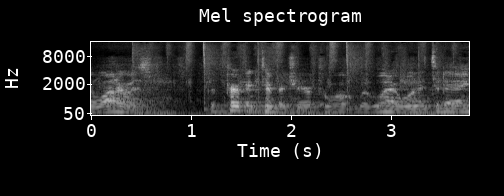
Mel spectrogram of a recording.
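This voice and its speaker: The speaker is a man with a moderate pace. Music sounds clearly behind him. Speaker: travel vlogger. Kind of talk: casual vlog chat. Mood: relieved, humorous. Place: bathroom. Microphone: phone near.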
